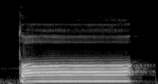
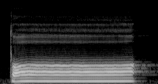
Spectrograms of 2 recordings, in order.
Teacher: জিহ্বার আগা, সামনের উপরের 2 দাঁতের গোড়ার সঙ্গে লাগিয়ে উচ্চারিত হয়।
